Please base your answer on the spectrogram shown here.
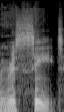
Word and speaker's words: receipt: Renaissance scholars did almost exactly the same thing with the word doubt, and they introduced that pretentious P into receipt.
